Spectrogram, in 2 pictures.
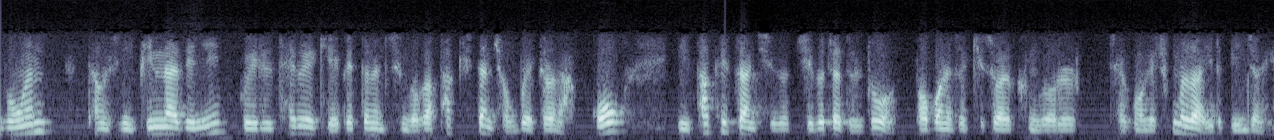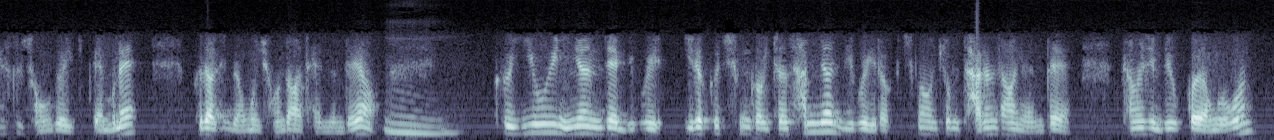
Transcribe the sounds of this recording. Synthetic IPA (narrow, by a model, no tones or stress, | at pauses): ɡoŋɯn | taŋɕʰiɲipinːadiɲikuiɾiɭtʰe̞ɾoe̞keɦipʰet͈̚anɯnt͡ɕɯŋɡʌɡapʰakʰi̥sʰtʰant͡ɕʌŋbue̞tɯɾʌna̰k̚k͈o | ipʰakʰisʰtʰant͡ɕit͡ɕidod͡ʑadɯɭdopʌbʌne̞sʰʌkisʰuɦaɭkɯŋɡʌɾɯɭ | t͡ɕe̞ɡoŋɦaɡe̞t͡ɕʰu̥k̚madaiɾʌkʰe̞ind͡ʑʌŋɦesʰɯɭt͡ɕʌŋɡjoik͈i̥t͈emune̞ | kɯdaŋɕʰimjʌŋmuɲit͡ɕʌŋdaŋadwenːɯnde̞jo | kɯiuiniɲʌnind͡ʑe̞miɡuɡeiɾʌk͈ʰɯt͡ɕʰiŋɡʌit͡ɕʰʌnsʰamɲʌnmiɡuɡeiɾʌk͈ʰɯ̥t͡ɕʰiŋɡʌɯnt͡ɕomtaɾɯnsʰaŋwaŋinɯnde̞taŋɕʰimiɡuk͈wajʌŋɡuɡɯn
